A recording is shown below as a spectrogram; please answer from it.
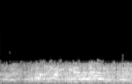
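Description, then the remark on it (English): A baseball crowd roars during a play with Rusty Staub at bat, a dense, steady wash of massed voices that holds at full strength for a couple of seconds, sounding muffled and narrow like an old broadcast. “You'll hear a roar from the crowd.”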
